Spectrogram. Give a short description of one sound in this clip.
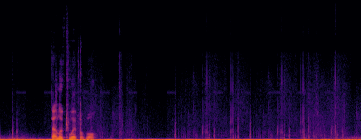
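Hands and feet clang on a metal ladder.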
